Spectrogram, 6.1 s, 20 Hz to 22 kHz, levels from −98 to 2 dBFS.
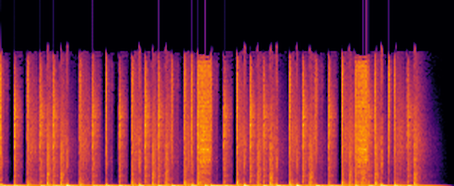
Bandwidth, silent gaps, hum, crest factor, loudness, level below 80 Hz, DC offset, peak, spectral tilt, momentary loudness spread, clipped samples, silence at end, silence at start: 16 kHz; none; none; 12 dB; -13 LUFS; -14 dBFS; under 0.1%; 0 dBFS; -3.5 dB/octave; 5 LU; under 0.1%; 0.15 s; 0 s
